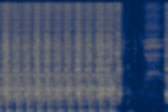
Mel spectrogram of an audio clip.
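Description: A sewing machine stitches across a file folder pocket at a steady rapid pulse, running continuously for nearly two seconds before stopping and starting again briefly.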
